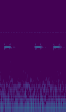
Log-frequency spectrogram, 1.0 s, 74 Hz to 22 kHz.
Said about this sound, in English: I'm going to open my microwave and we're going to cook it in the microwave for 12 minutes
